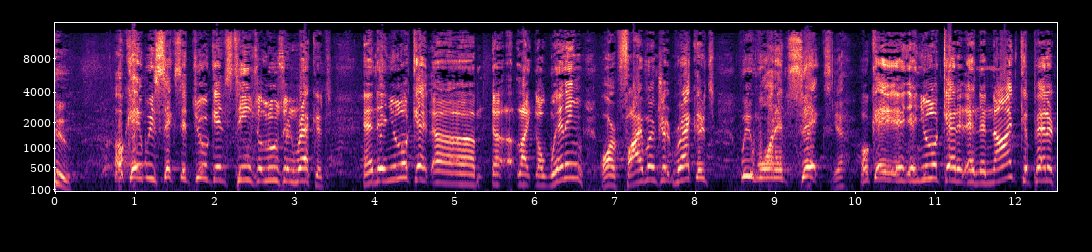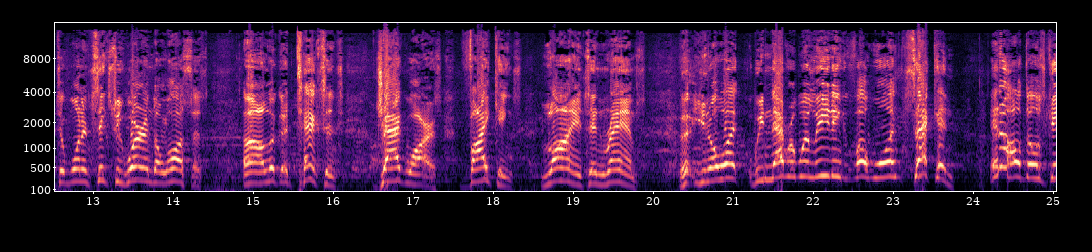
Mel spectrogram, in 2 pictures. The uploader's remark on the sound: broadcasting LIVE at Rouses in Covington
